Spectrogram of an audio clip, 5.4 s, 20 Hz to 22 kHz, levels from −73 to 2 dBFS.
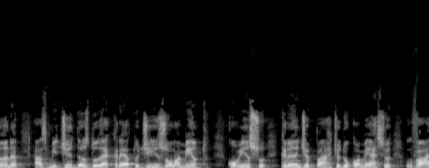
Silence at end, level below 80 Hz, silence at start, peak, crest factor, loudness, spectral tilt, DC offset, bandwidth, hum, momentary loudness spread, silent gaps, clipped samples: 0 s; -52 dBFS; 0 s; -2 dBFS; 16 dB; -17 LUFS; -4.5 dB/octave; under 0.1%; 9.6 kHz; none; 7 LU; none; under 0.1%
